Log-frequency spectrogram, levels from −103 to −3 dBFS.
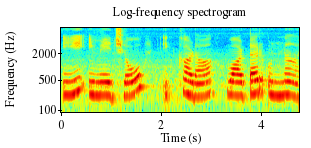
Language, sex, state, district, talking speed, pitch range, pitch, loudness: Telugu, female, Andhra Pradesh, Sri Satya Sai, 75 wpm, 220-240 Hz, 230 Hz, -17 LUFS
